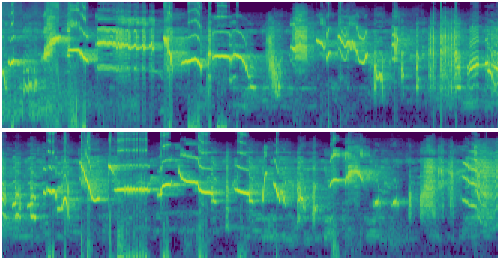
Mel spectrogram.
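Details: Oriental magpie-robin in fighting song, played as a mental test before a contest to lift breeding drive; loud, fast sequence of varied whistled slurs, sharp upsweeps and harsh scratchy notes, nearly continuous.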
